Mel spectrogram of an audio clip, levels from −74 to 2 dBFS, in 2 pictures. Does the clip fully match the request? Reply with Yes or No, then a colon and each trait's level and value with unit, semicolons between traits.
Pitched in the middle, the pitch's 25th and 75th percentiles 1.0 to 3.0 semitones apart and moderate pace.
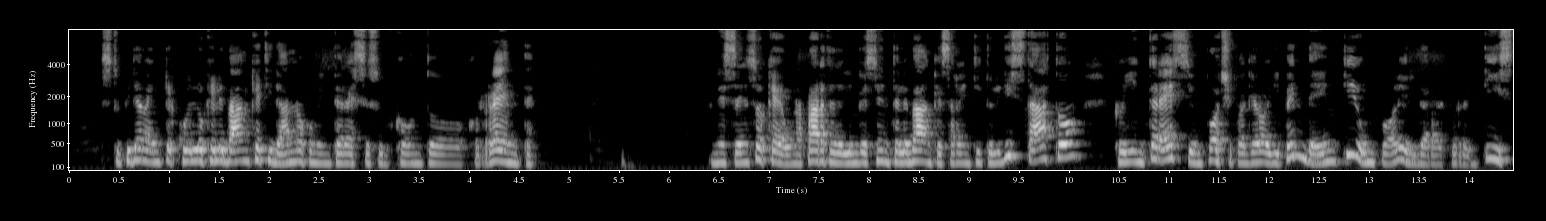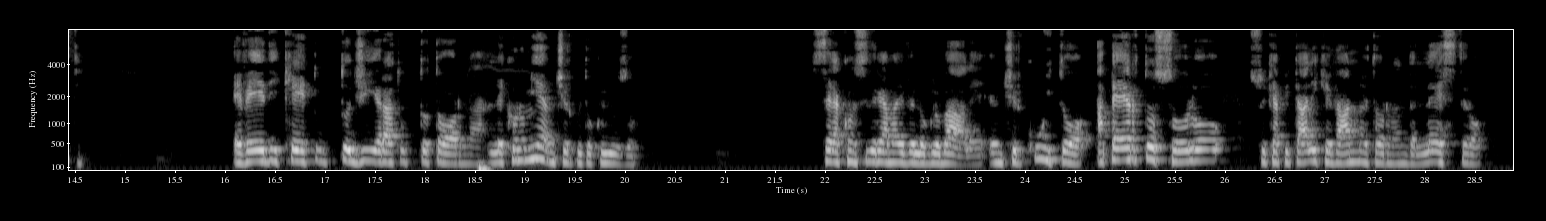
No: medium, 165 Hz; average, 3.8 semitones; average, 145 wpm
